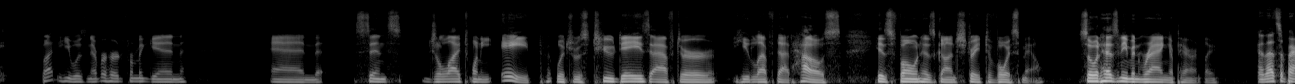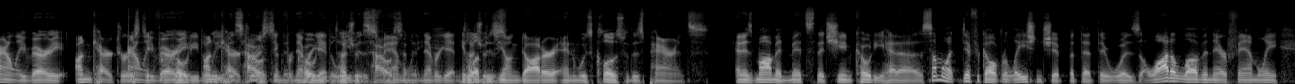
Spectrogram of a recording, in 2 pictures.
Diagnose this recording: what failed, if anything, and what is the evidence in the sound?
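Automatic gain rising from 0.55 s to 12.1 s, in call processing: the speech and its background swell together by about 16 dB over roughly eleven seconds. The gain control judged the input too quiet and kept raising its gain step by step.

Doubled audio track from 14.23 s to 18.01 s, ending just before "daughter and was close": a second full-band copy at about the same level trails by around one and a half seconds, dry and without decay. It starts and stops abruptly, likely from a slower duplicate capture path or an out-of-step edit.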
